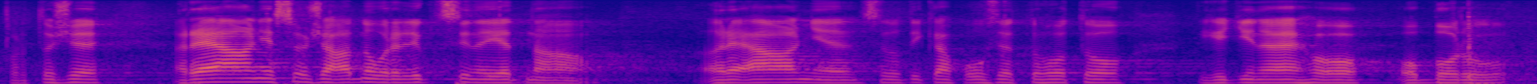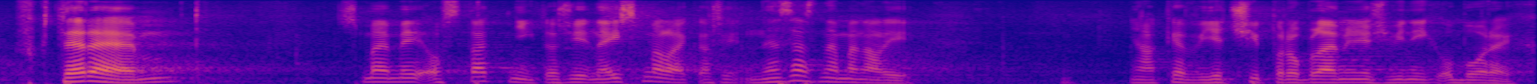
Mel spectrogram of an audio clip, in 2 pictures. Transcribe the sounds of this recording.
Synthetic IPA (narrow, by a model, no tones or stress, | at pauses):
pɾot̪o̞ʒɛ | ɾɛaːlɲɛsɛoʒaːdno̞wɾɛdukt͡sɪnɛjɛdnaː | ɾɛaːlɲɛsɛd̪ot̪iːkaːpo̞wzɛt̪o̞ɦo̞t̪o̞jɛɟɪnɛːɦo̞ʔobo̞ɾufkt̪ɛɾɛːm | smɛmɪʔo̞st̪at̪ɲiːkt̪orɪnɛjsmɛlɛːkar̝ɪ̰nɛzaznamɛnalɪ | ɲɛakɛːvjɛt͡ʃiːpɾo̞blɛːmɪnɛʃvjɪniːxʔo̞bo̞ɾɛ̰x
